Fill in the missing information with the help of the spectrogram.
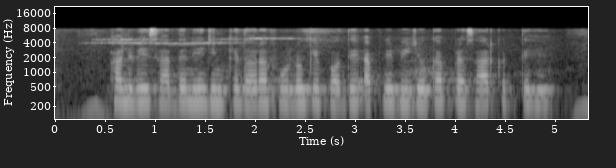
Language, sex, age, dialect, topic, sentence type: Hindi, female, 18-24, Awadhi Bundeli, agriculture, statement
